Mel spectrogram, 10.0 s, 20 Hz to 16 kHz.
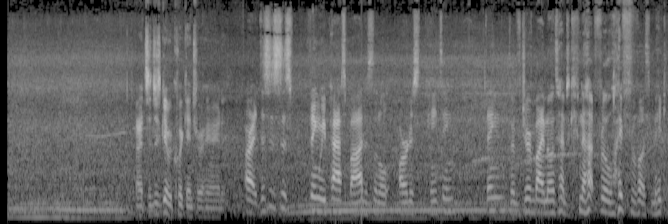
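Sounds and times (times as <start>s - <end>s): car engine humming: 0.1s - 10.0s
street noise: 0.1s - 10.0s.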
